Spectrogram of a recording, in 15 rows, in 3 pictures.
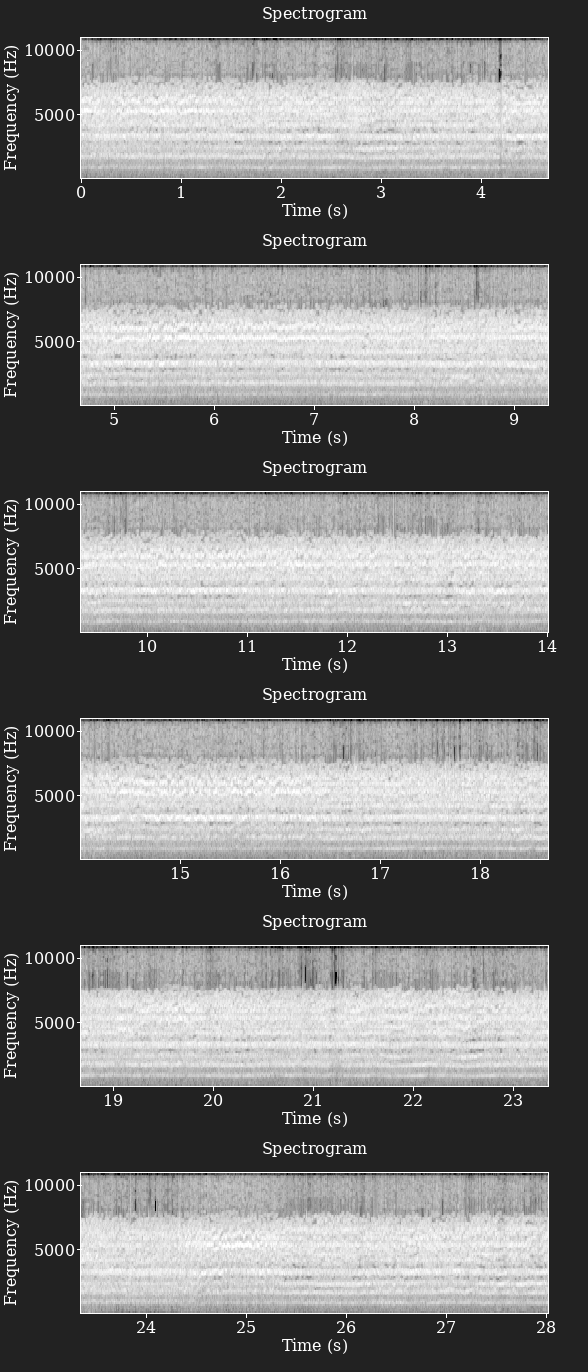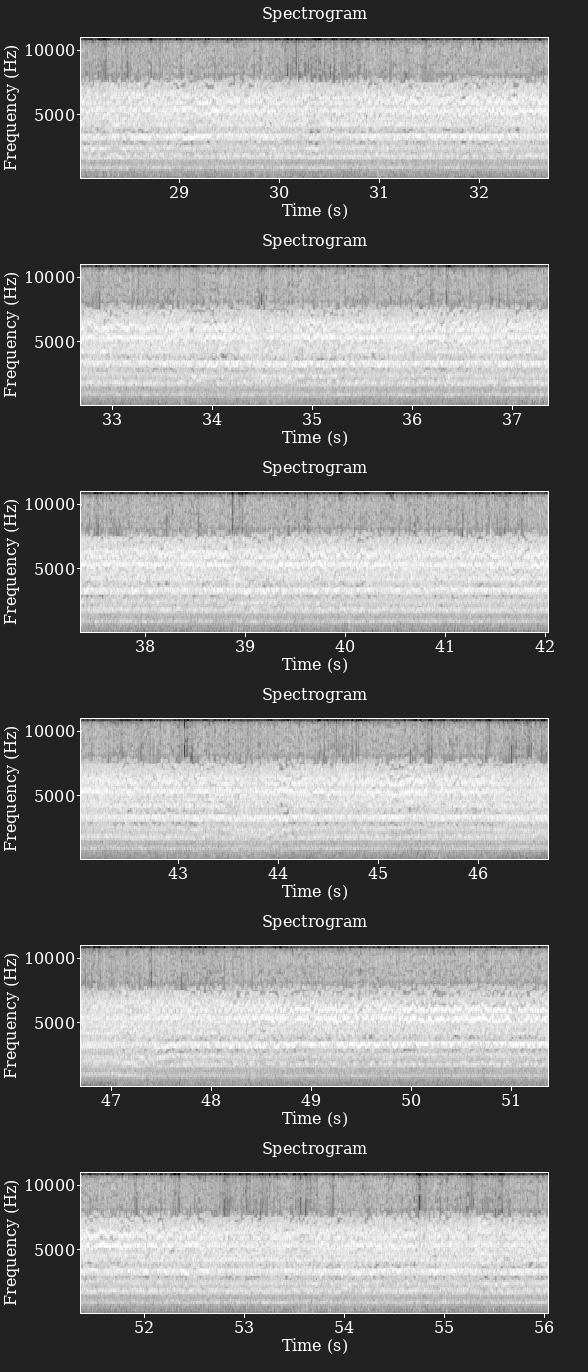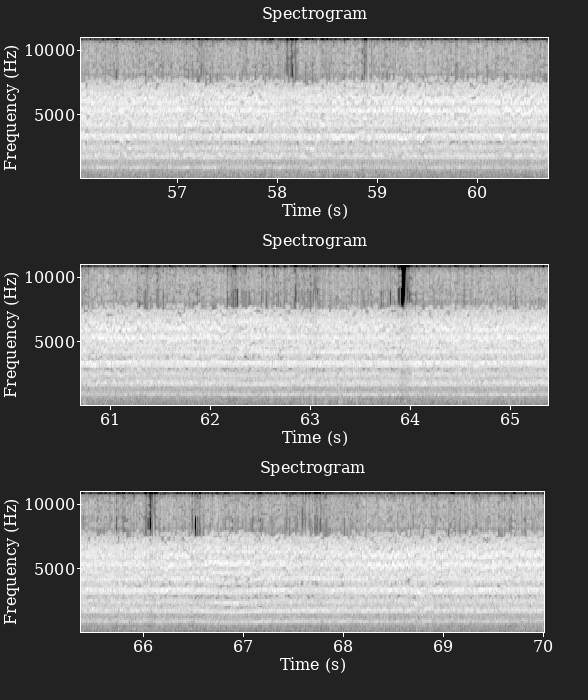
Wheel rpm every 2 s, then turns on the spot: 230, 230, 220, 230, 210, 230, 220, 220, 220, 230, 230, 230, 220, 220, 220, 230, 230, 220, 230, 230, 230, 220, 220, 230, 210, 220, 230, 230, 230, 230, 230, 230, 230, 230, 230.
none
